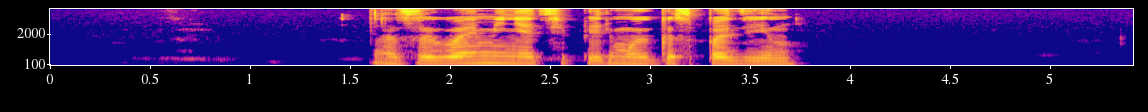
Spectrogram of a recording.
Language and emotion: Russian, neutral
